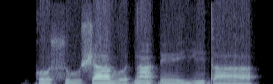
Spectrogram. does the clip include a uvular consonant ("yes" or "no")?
no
